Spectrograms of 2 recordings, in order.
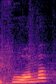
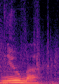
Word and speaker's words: Pneuma: forgetful style forma zapfish did you say fuama i couldn't pronounce it right i'm sorry it's pneuma that's an n newman okay um by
